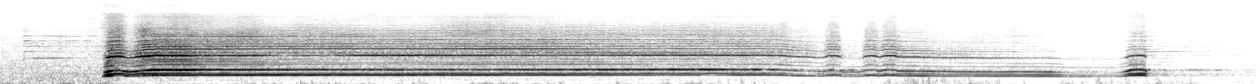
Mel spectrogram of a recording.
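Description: A steam locomotive whistle blows loudly in long and short blasts.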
